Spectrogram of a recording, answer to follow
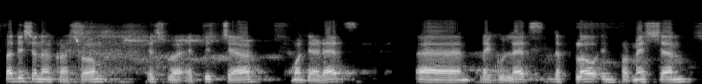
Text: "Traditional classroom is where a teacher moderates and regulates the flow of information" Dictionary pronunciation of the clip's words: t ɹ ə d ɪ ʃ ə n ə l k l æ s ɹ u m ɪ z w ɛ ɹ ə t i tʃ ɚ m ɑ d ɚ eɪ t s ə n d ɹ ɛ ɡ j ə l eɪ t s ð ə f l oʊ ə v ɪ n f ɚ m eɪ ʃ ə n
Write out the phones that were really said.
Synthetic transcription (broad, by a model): t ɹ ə d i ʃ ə n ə l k ɑ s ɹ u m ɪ s w ɛ ɹ ə t i tʃ ɚ m ɑ d ɚ eɪ t s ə n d ɹ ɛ ɡ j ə l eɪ t s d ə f l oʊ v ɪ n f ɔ m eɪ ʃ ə n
